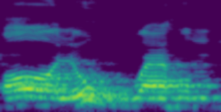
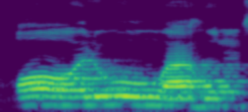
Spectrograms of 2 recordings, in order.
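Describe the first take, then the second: First: The two waw sounds are merged into one. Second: Each letter is pronounced clearly without merging. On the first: The speaker calls it wrong. "Tak boleh qalu wahum. Tak boleh idgham" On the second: The speaker calls it right. "tapi izhar"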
